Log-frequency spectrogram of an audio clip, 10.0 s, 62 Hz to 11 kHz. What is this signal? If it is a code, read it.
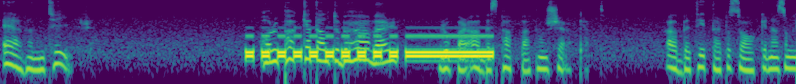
Telephone call progress tone (North American plan), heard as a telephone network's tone, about 350, 440 Hz, 0.1 s on and 0.1 s off. Stutter dial tone.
